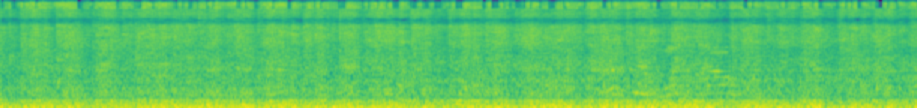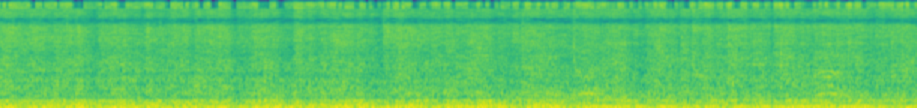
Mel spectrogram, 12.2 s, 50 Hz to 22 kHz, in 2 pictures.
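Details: 1980 Trans Am V8 with new Tick Performance nitrous cam and ported intake, run briefly without coolant: deep, lumpy, loping idle with a choppy rhythmic exhaust pulse; healthy, sounding better than before.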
